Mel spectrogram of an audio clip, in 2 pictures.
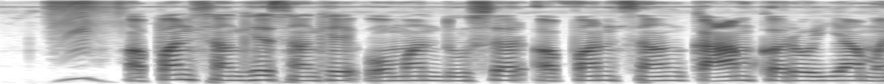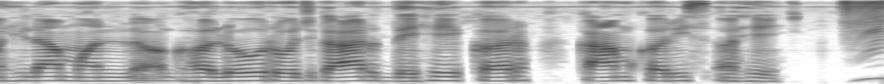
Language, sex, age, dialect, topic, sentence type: Chhattisgarhi, male, 25-30, Northern/Bhandar, banking, statement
